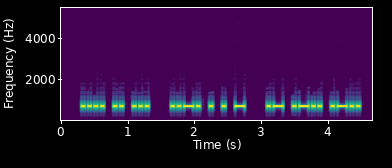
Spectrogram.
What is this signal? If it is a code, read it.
Morse code, heard as a keyed tone, about 25 wpm, 700 Hz. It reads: HIS FEET ALL
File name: Pinocchio / Pinocchio ch6 25 25 ik1hge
